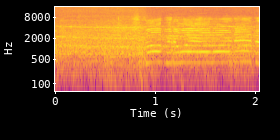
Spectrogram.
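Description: Wrestling arena crowd noise, with one long held yell starting about a second in.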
